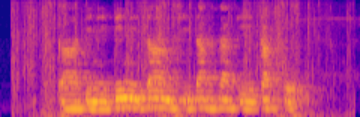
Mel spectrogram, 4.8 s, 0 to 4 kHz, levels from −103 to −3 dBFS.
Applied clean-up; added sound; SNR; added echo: none; Tearing; 17 dB; reverberation time 0.8 s.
